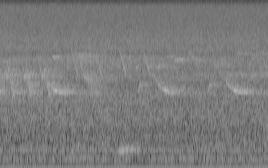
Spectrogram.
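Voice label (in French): "oui", français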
